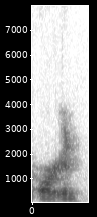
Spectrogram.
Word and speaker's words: Oregon: some point U or or as they say up there organ I always want to put better than the other one the other ones organ origon orun that's in the midwest yeah we'll take places of other names like there's an there's an Oregon Ohio but we say Oregon uh I used to live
